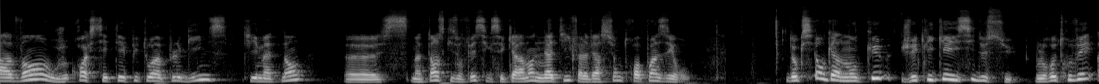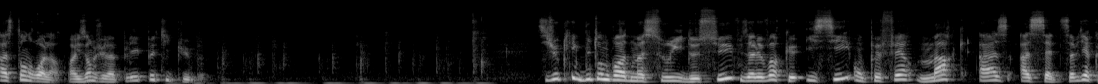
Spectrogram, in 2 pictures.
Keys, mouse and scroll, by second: 7.2 click, 8.9 click, 11.3 click, 11.5-14.6 drag, 17.9-21.1 right drag.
